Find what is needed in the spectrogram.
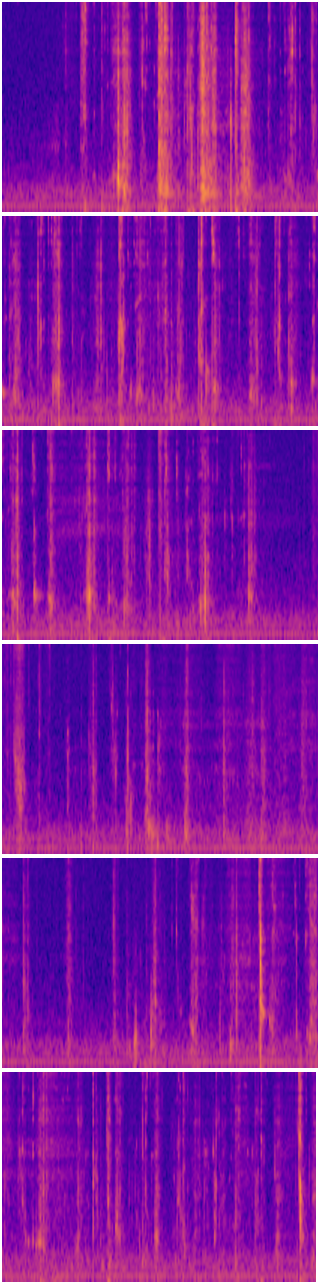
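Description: Close-up chewing of fermented skate (hongeo), with irregular wet crunches and clicks as the cartilaginous flesh is bitten and ground, over a faint steady low hum.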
